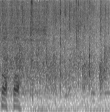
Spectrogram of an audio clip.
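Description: Studio audience applauding, just after a short spoken exclamation.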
